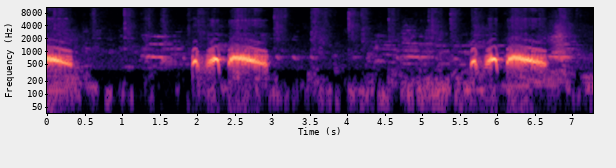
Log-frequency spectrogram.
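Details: Spotted dove (tekukur) repeating its coo phrase twice, about four seconds apart, as a lure to make other doves sing: clipped double notes, then a long, resonant, slightly buzzy coo, with faint background murmur.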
